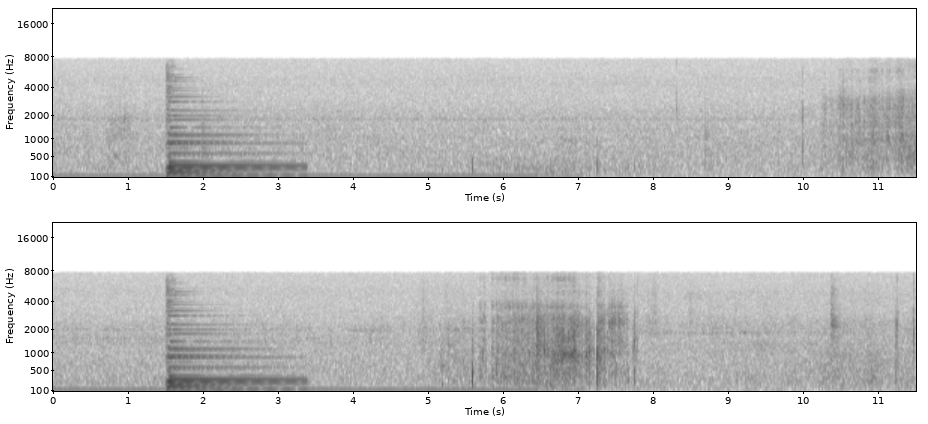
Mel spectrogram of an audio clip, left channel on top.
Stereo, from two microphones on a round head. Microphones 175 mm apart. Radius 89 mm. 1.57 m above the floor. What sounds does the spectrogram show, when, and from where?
1.5 s a guitar: 5° right (ahead or behind)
